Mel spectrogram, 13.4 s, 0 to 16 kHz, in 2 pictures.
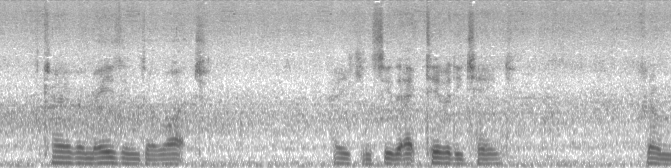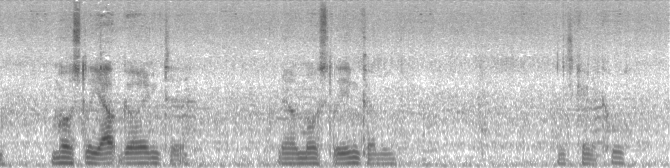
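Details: Humming honey bees, 12-11-23, passing in short bursts of rich, droning buzz, each lasting about half a second, coming in clusters every few seconds with quieter low background hum between.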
